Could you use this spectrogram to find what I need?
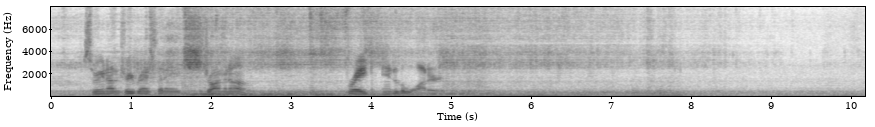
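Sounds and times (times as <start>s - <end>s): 
film Predator cloaking device switching off with crackling hiss: 0.0s - 10.1s
speech: 0.4s - 2.7s, 3.7s - 5.2s.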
